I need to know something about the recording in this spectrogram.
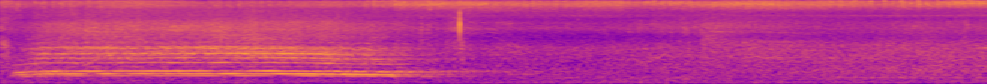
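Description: A multi-tone whistle sounds one long, loud chord of several notes for about two and a half seconds, then cuts off, over steady background noise.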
